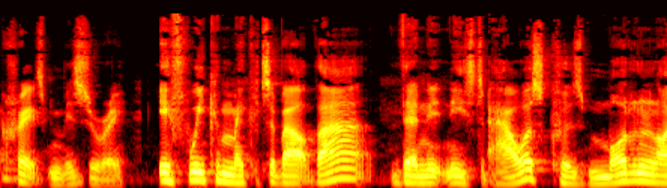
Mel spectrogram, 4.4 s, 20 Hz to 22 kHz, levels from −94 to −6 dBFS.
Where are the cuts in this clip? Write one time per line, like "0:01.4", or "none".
0:00.9
0:01.7
0:02.5
0:03.2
